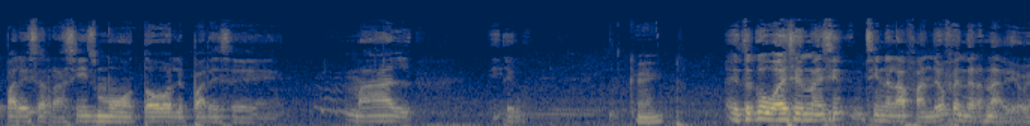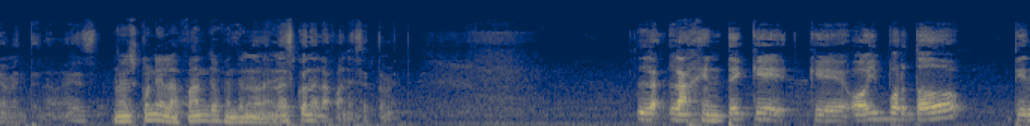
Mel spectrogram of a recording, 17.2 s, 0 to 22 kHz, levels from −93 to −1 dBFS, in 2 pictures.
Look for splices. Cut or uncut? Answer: cut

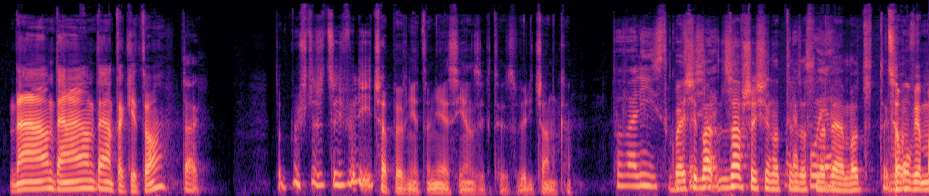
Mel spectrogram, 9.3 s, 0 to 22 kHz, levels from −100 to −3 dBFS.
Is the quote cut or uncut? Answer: uncut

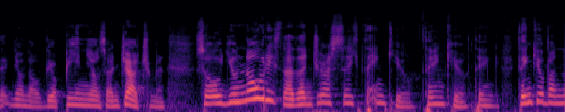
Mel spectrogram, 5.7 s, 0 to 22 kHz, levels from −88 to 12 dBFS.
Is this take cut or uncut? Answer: uncut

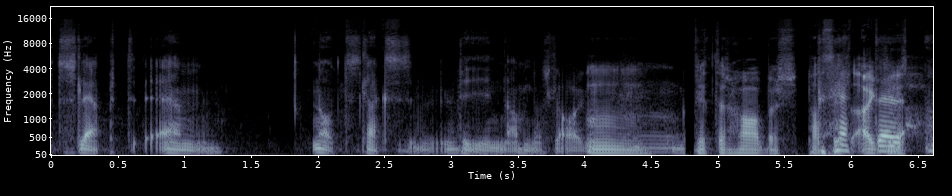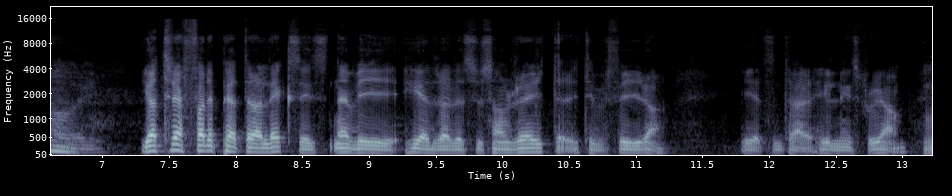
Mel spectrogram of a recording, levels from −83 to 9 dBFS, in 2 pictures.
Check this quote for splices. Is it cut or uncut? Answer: cut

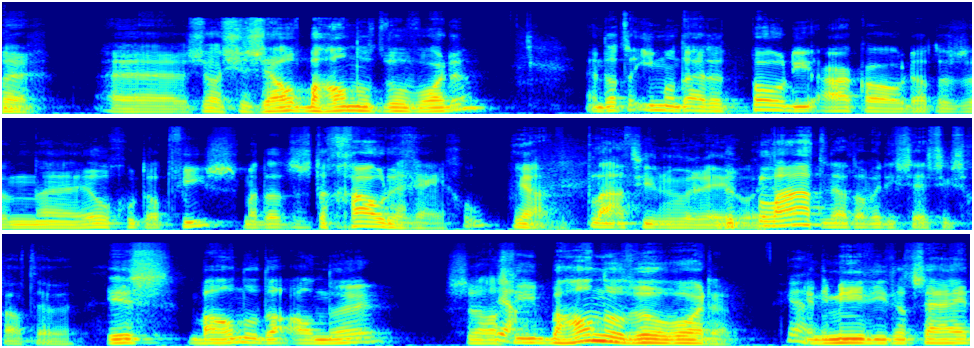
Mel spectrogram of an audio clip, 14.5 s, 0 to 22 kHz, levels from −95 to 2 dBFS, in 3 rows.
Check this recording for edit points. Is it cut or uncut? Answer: cut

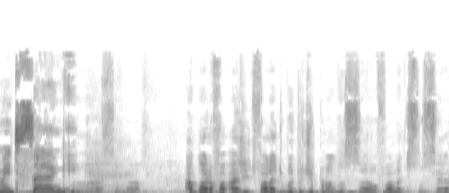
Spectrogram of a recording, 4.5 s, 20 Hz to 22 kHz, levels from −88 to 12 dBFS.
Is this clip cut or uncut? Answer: uncut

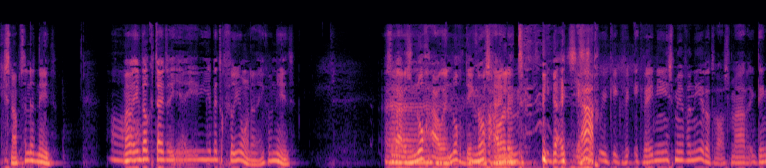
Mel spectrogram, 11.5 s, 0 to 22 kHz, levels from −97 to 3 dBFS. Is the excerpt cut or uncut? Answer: cut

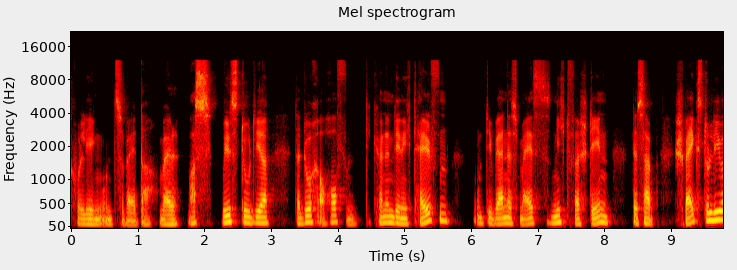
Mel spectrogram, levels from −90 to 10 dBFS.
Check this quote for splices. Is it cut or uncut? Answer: uncut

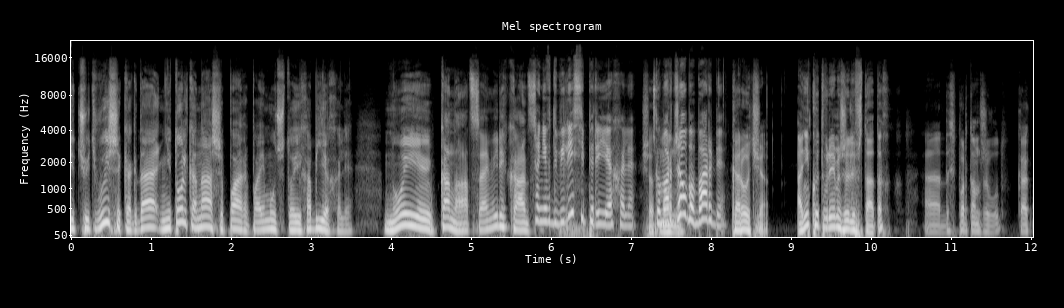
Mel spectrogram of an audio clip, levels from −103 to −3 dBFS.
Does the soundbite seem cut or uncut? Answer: cut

